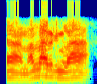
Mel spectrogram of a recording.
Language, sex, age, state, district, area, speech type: Tamil, male, 60+, Tamil Nadu, Ariyalur, rural, conversation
